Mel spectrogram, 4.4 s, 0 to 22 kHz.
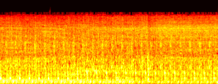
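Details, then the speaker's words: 1988 Chevy truck V8 with throttle-body injection, both sides spraying fuel, before a plug-wire cylinder test: idle lumps unevenly with an irregular stumble in the exhaust beat, a dead-cylinder miss. "now let's try test out the cylinders what is wrong with this door well see still running like [ __ ] so let's figure this"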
